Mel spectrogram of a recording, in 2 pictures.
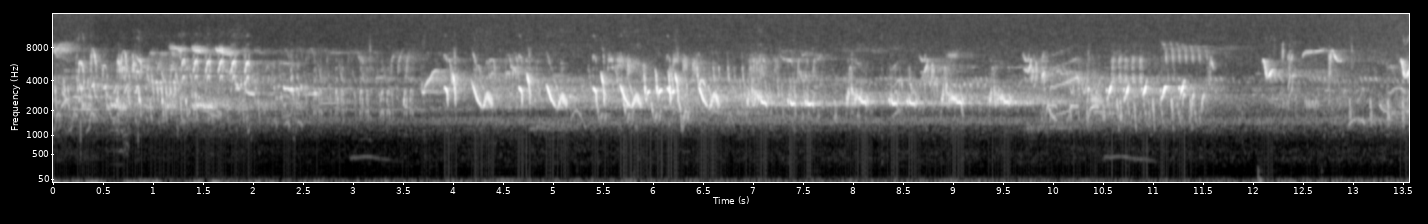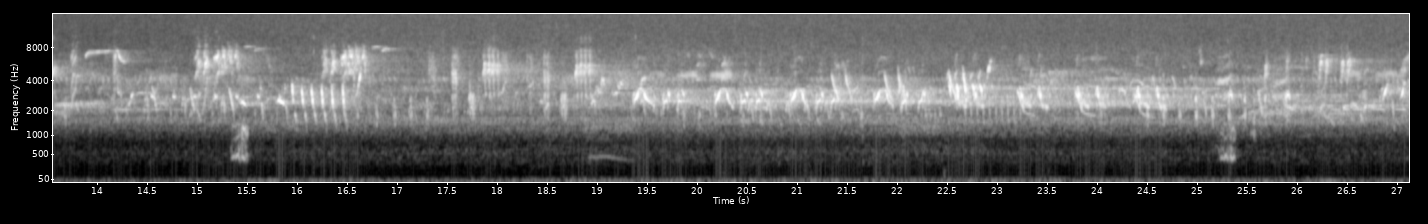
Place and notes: Unnamed Road, Colomieu, France - printemps dans le Bugey, coucher du jour
Dans le décors du film "l'enfant des marais"
Tascam DAP-1 Micro Télingua, Samplitude 5.1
